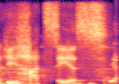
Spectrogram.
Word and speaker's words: Hatzius: Goldman's strategist, Heitzis, is that how you pronounce it? – Jan Hatzius.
